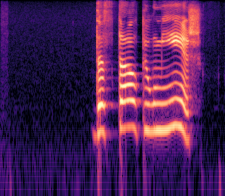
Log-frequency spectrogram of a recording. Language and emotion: Russian, angry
